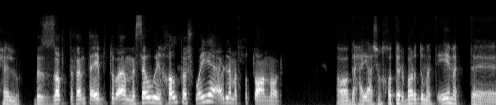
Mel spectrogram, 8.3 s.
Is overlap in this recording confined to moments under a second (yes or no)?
yes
